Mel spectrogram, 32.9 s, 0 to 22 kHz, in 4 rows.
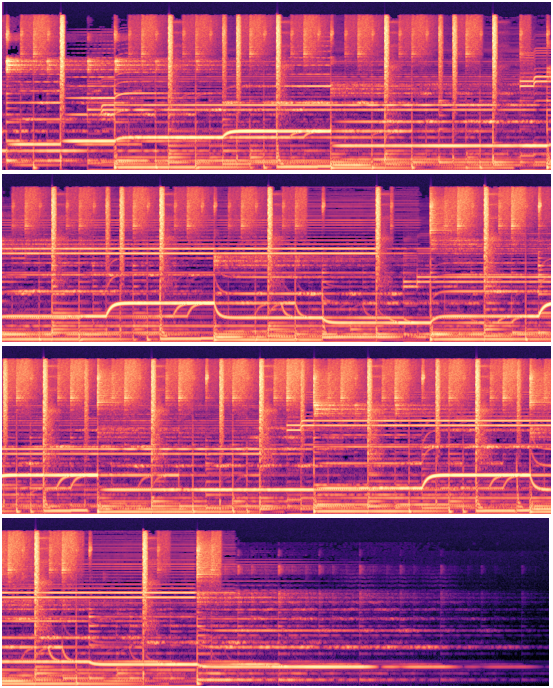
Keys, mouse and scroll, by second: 0.0-0.6 click, 7.8 h, 9.0 click, 14.3 click, 18.8 g, 29.9-31.6 scroll down 1, 32.0 click.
